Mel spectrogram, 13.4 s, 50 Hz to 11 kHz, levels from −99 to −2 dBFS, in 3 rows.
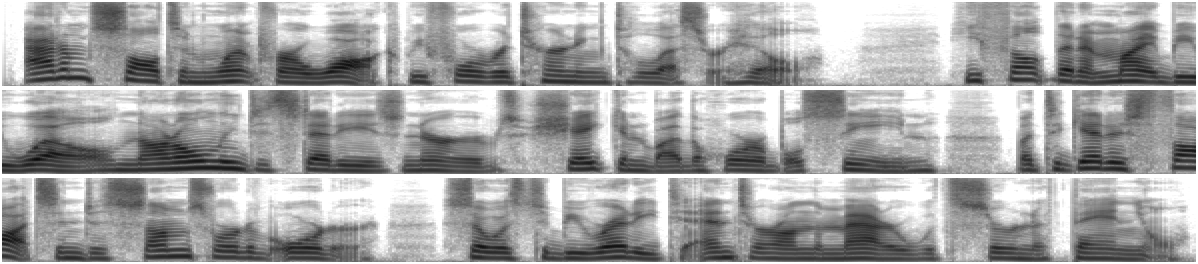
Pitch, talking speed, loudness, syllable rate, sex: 170 Hz, 230 wpm, -20 LUFS, 5.8 syllables/s, female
